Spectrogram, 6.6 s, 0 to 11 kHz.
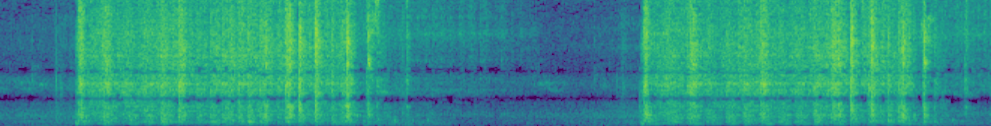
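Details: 2003 Ford E350 7.3 turbo diesel: two bursts of uneven starter cranking with no catch or idle and silence between tries; the engine turns over but won't start.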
